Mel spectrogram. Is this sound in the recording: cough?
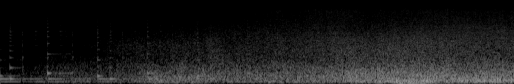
no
